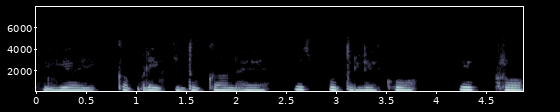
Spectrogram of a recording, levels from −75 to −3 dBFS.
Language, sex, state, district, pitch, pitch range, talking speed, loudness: Hindi, female, Bihar, Lakhisarai, 220 Hz, 215-235 Hz, 150 wpm, -28 LUFS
